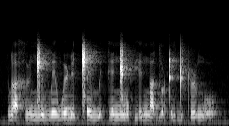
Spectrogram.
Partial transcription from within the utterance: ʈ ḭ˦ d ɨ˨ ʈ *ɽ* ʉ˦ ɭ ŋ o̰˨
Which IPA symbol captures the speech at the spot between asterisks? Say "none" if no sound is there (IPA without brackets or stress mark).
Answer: ɽ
